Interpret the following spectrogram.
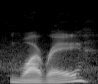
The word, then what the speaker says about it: moire: that that's the cheering moyer is french pronounced moire um cameron i think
